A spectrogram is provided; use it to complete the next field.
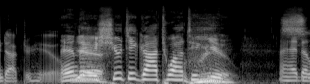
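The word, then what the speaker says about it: Ncuti Gatwa: Shuti Gatwa is the new Doctor Who. And Yeah. a shooty gatwa to you.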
